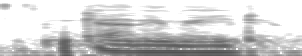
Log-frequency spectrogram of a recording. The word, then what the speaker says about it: Ganymede: Ganymede, yeah.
